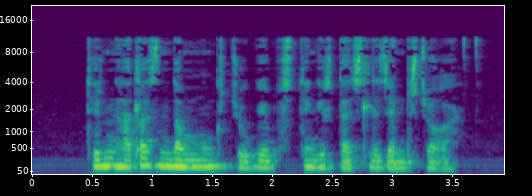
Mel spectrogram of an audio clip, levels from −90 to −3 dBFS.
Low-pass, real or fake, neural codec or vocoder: 10.8 kHz; real; none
